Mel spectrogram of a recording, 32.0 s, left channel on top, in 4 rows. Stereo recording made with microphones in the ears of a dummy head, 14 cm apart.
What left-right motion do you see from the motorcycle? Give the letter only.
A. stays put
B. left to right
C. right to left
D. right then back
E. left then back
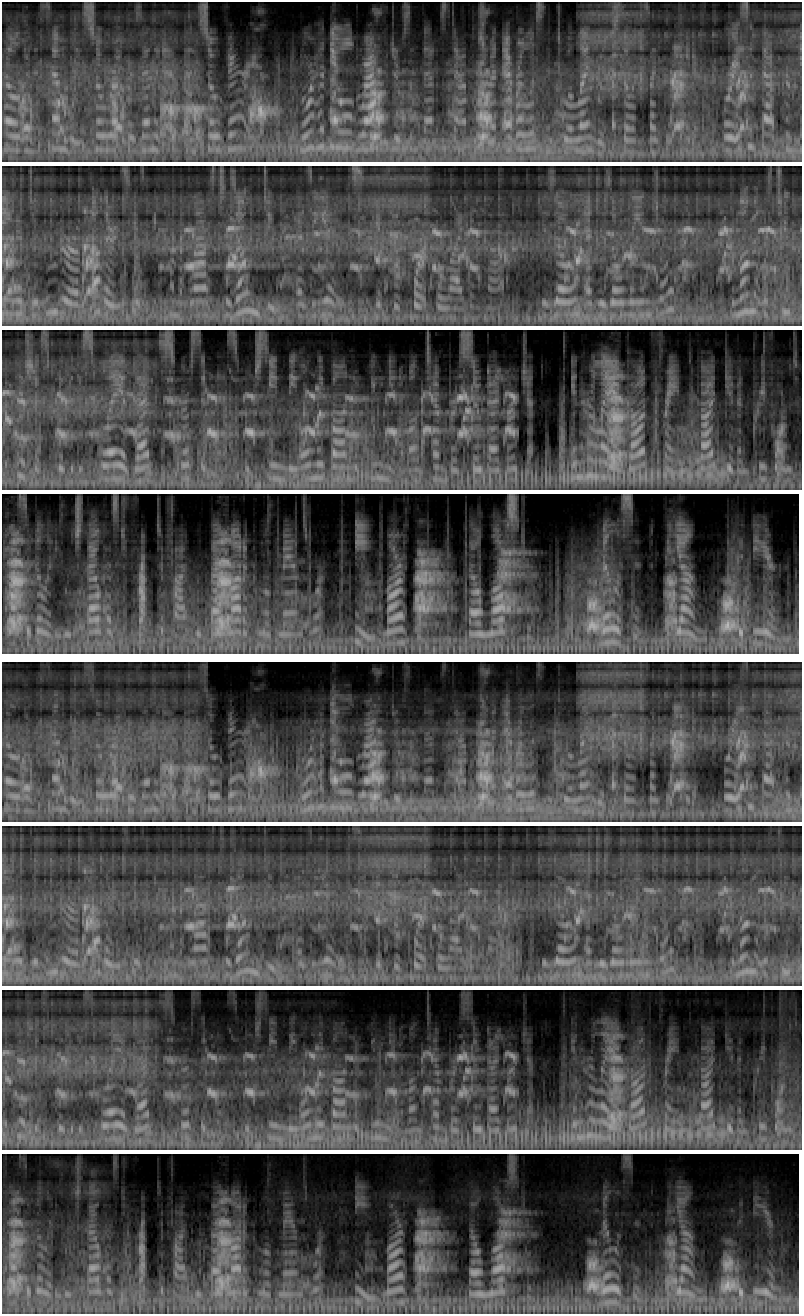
A.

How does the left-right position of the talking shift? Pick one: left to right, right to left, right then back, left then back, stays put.
stays put.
